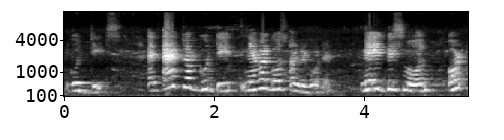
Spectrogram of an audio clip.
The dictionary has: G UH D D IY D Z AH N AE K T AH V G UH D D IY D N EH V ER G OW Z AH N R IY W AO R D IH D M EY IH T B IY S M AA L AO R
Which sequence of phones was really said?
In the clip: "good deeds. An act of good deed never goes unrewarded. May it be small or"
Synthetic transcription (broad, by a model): G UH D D IY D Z AH N AE K T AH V G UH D D IY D N EH V ER G OW Z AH N R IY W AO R D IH D M EY IH T B IY S M AA L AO R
